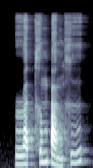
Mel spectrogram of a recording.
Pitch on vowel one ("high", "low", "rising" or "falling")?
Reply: low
